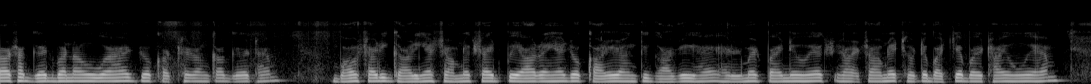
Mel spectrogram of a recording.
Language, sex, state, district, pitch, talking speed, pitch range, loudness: Hindi, male, Bihar, Kishanganj, 145 Hz, 215 wpm, 140-155 Hz, -25 LUFS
